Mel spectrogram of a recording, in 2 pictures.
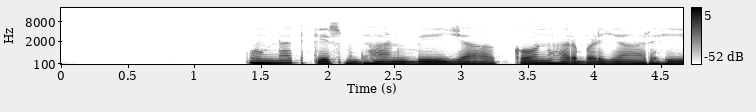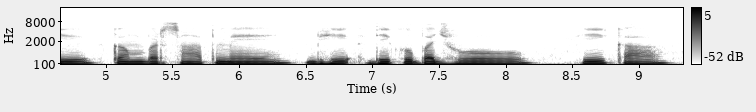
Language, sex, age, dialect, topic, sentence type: Chhattisgarhi, male, 56-60, Northern/Bhandar, agriculture, question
